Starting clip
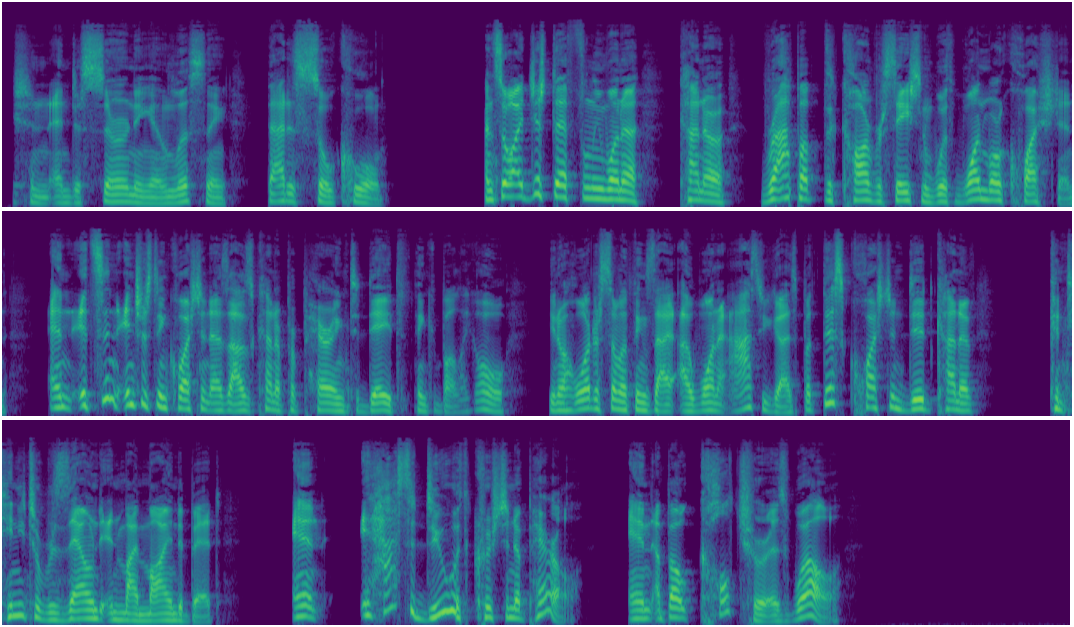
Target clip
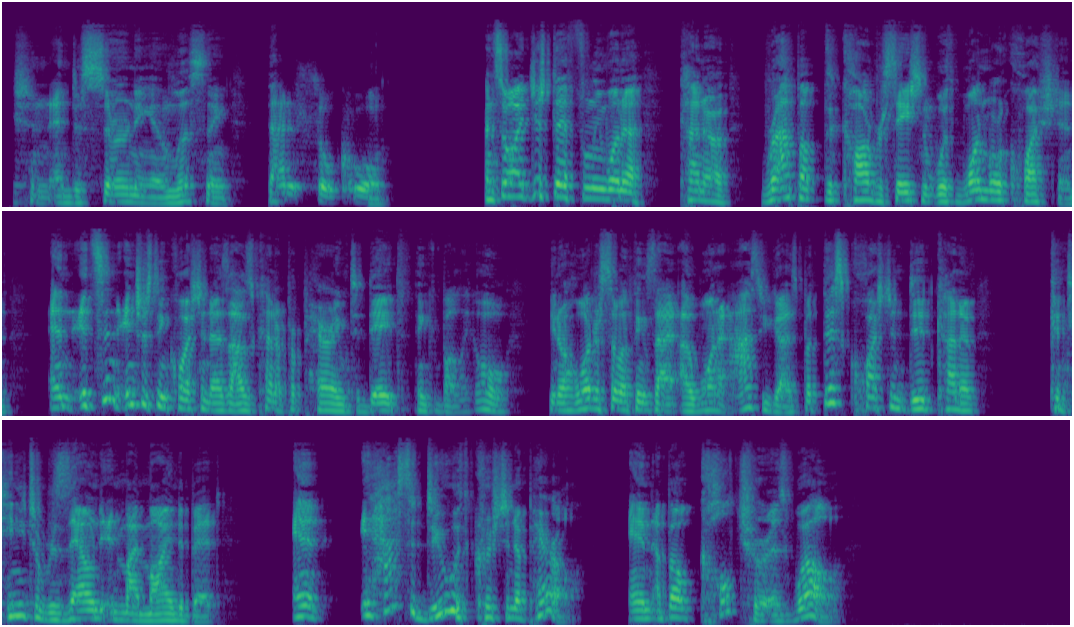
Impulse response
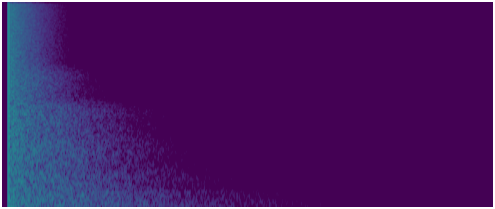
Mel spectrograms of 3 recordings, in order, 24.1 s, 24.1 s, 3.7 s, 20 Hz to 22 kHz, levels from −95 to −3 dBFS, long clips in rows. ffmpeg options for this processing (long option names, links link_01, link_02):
-filter_complex "[0:a]asplit=3[link_01][link_02][link_03];[link_01]afade=type=out:start_time=2.05:duration=0.02[link_04];[link_02]highpass=frequency=270:width=0.5412,highpass=frequency=270:width=1.3066,equalizer=frequency=290:width_type=q:width=4:gain=-9,equalizer=frequency=400:width_type=q:width=4:gain=8,equalizer=frequency=610:width_type=q:width=4:gain=-8,equalizer=frequency=1100:width_type=q:width=4:gain=-6,equalizer=frequency=1600:width_type=q:width=4:gain=-9,lowpass=frequency=2400:width=0.5412,lowpass=frequency=2400:width=1.3066,afade=type=in:start_time=2.05:duration=0.02,afade=type=out:start_time=2.74:duration=0.02[link_05];[link_03]afade=type=in:start_time=2.74:duration=0.02[link_06];[link_04][link_05][link_06]amix=inputs=3:normalize=0,asplit=2[link_07][link_08];[link_08]adelay=42,volume=-13dB[link_09];[link_07][link_09]amix=inputs=2:normalize=0,asplit=2[link_10][link_11];[link_11]adelay=5.8,afreqshift=-1.5[link_12];[link_10][link_12]amix=inputs=2:normalize=1,volume=-3dB"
